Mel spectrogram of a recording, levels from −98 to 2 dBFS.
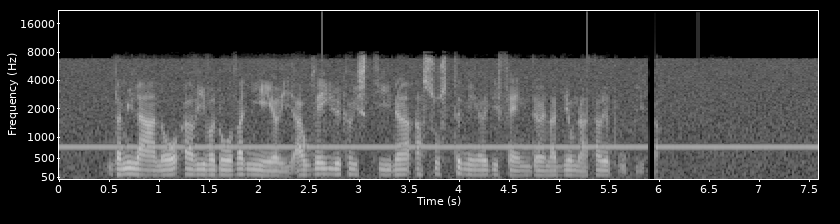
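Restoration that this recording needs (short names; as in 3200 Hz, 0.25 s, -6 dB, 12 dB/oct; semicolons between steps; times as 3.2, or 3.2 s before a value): de-click; notch 770 Hz, Q 30; room tone fill 5.88–5.95; denoiser 30 dB, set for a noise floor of -36 dBFS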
